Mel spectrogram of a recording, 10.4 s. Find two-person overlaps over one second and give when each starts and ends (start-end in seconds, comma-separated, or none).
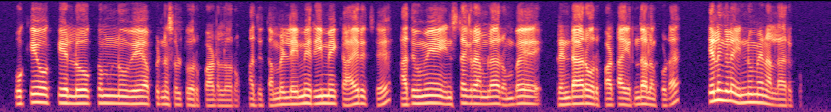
none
